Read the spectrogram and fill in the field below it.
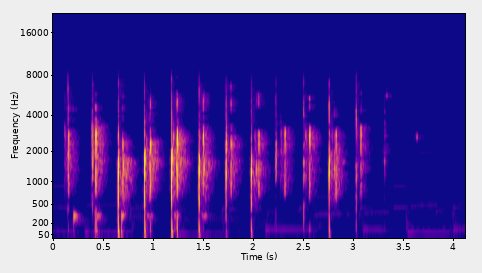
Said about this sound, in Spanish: Un aplauso para la Office. Un aplauso.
